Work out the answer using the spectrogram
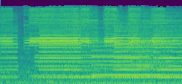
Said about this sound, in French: C'est alors une région tout entière qui se retrouve figée dans un bruit de klaxons et de moteurs tournant à vide.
